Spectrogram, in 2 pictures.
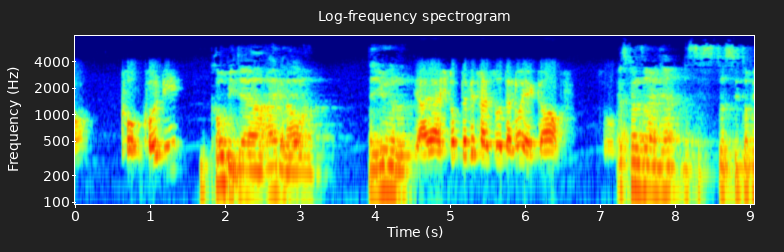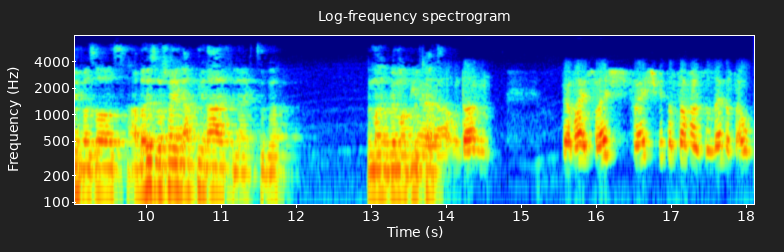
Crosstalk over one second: none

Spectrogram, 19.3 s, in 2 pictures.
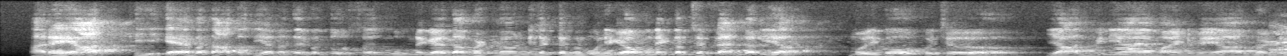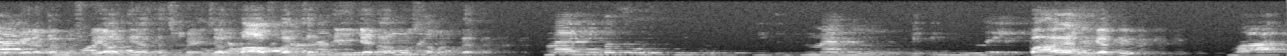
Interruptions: present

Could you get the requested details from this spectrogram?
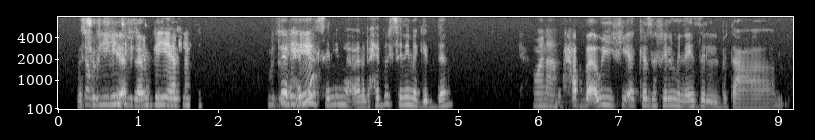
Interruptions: present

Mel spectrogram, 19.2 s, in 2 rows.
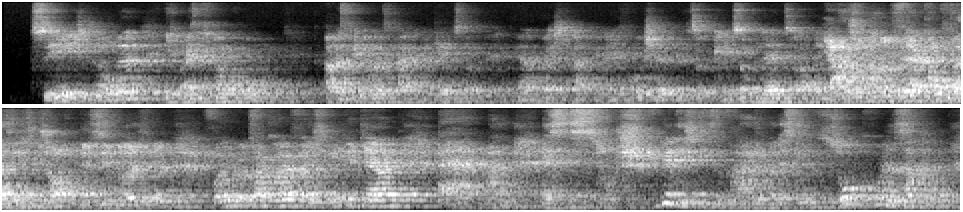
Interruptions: present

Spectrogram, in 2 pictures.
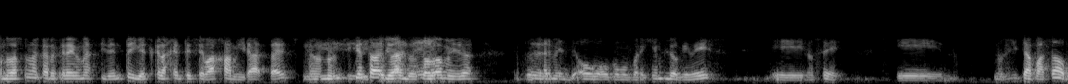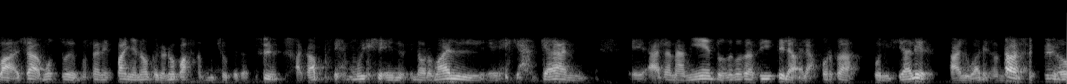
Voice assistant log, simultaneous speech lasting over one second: present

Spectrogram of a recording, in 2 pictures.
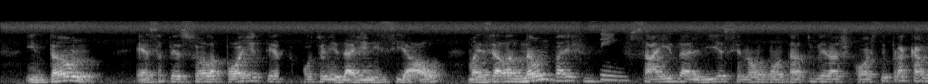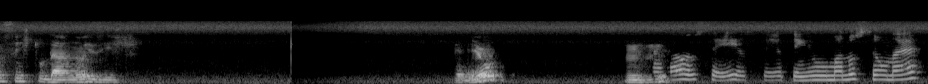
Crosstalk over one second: none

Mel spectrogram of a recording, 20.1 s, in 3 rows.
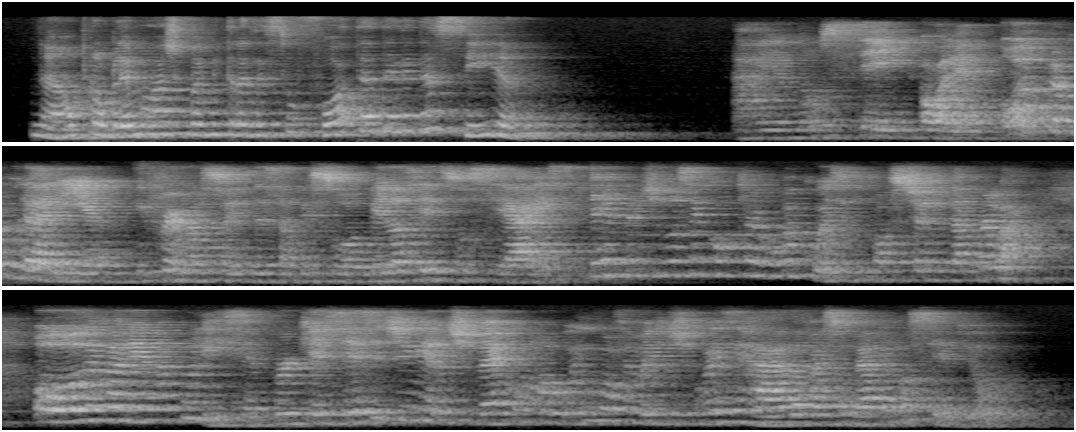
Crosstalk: none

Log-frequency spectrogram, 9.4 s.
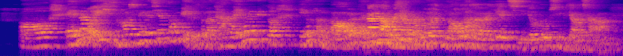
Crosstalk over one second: present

